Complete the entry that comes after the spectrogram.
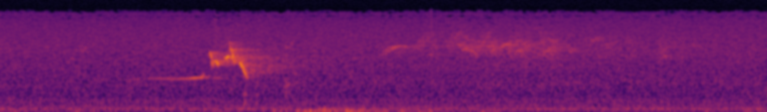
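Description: A wild bird calls once about two seconds in: a short held note that leaps sharply up in pitch. Fainter high chirps follow, over a steady low outdoor rumble.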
